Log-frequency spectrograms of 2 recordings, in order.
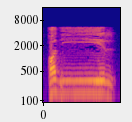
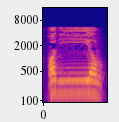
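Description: First: The final r is light, keeping the y shape. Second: The final r is heavy, with rounded lips. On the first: The speaker calls it right. "خلي الهيئة بتاعت الياء ماشية معايا" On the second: The speaker calls it wrong. "لو رجعت الشفتين للأمام كده هحصل إيه؟ فخم"

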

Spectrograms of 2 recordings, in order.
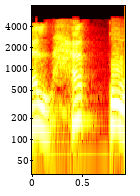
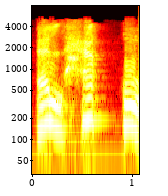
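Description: The two takes are said the same way.

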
